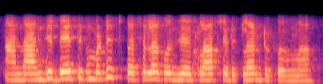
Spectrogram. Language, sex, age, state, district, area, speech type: Tamil, female, 45-60, Tamil Nadu, Tiruppur, rural, conversation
